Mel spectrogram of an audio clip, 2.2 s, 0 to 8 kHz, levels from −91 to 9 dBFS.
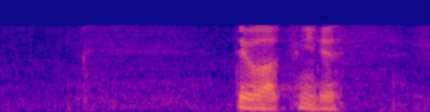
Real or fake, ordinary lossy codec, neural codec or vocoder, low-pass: real; AAC, 16 kbps; none; 7.2 kHz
